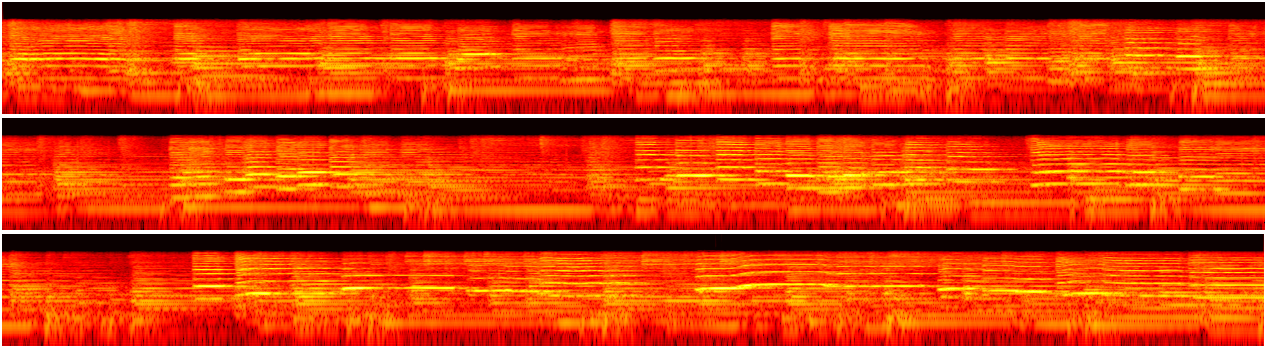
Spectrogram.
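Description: Live jazz quartet: a saxophone plays a flowing melodic line with slides and bends, over grand piano, upright double bass and a drum kit.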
